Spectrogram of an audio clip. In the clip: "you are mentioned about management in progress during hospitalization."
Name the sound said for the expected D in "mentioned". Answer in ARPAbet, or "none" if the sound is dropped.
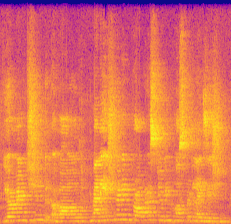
D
